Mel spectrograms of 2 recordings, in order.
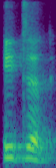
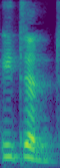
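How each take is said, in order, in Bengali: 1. দ্বিতীয় স্বরটি হালকা, হ্রস্ব 'e'। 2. দ্বিতীয় স্বরটি হালকা, হ্রস্ব 'e'।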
